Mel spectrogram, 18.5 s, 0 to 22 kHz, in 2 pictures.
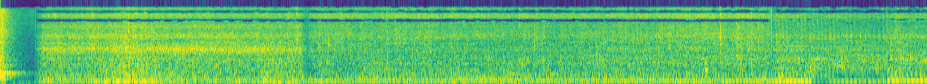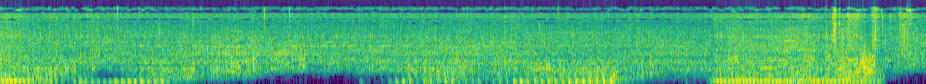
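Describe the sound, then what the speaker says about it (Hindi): A TVS Raider 125cc motorcycle engine rumbles steadily while riding over potholes, with bumps and jolts from the rough, broken surface and brief drops in the engine noise. "काफ़ी सारे पॉट होल्स से मैं इस बाइक को लेकर के गया हूँ"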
